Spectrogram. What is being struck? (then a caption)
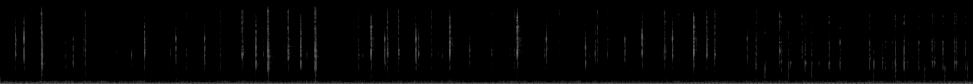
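Plastic game controller. Fingertips and thumbs press and click the face buttons and thumbsticks of a white Xbox 360 wireless controller, a hollow hard plastic shell held in both hands. Many quick, sharp, bright plastic clicks tumble out in irregular bursts, each dying away almost instantly. A steady low hum sits underneath.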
